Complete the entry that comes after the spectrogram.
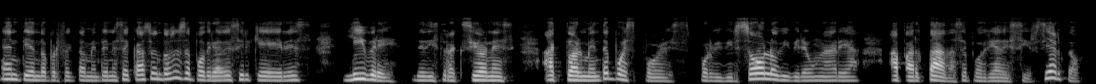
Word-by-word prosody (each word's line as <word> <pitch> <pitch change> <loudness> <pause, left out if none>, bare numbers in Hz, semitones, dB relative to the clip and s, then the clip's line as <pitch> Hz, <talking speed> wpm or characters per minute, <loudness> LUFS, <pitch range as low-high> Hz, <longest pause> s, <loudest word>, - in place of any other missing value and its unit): Entiendo 215 -5 +1
perfectamente. 185 0 -6
En 190 - -4
ese 220 +4 -3
caso, 225 +4 0
entonces 255 +4 0
se 260 -1 -1
podría 195 -3 0
decir 205 +2 -3
que 190 -2 -1
eres 195 +2 -5 0.3
libre 200 - +3
de 195 -2 -5
distracciones 185 0 0 0.3
actualmente, 205 +1 +4
pues, 240 -6 0
por 165 -2 -7
es 145 -3 -17
por 185 -2 -5
vivir 160 -2 -9
solo, 250 - +6
vivir 180 -3 -5
en 180 - -3
un 185 0 -5
área 180 0 -6 0.3
apartada, 180 -4 +4
se 185 - -10
podría 160 -2 -7
decir, 150 -2 -11
¿cierto? 250 - -1
190 Hz, 165 wpm, -23 LUFS, 180-215 Hz, 0.3 s, solo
